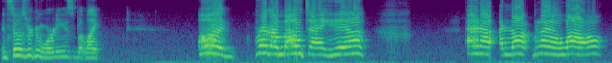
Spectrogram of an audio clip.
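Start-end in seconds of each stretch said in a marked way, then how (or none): 2.7-8.1 much higher, louder, slow cartoonish British voice; exaggerated British accent. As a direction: go full cartoon Brit, laughing through it. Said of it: "I need to be more rigor morty".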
